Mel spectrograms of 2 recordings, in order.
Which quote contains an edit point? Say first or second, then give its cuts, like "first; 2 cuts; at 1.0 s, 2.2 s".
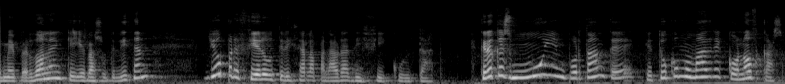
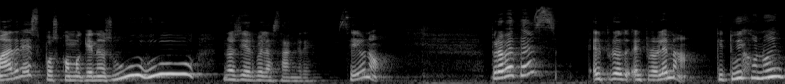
first; 1 cut; at 4.7 s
